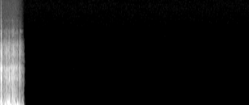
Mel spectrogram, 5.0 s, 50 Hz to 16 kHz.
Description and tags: hit-mic03
Something bumping the microphone.
Recorded with a cheap microphone, and cleaned up with Audacity.
click, mic, bump, hit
